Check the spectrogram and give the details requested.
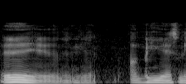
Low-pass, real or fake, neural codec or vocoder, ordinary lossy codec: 7.2 kHz; fake; codec, 44.1 kHz, 3.4 kbps, Pupu-Codec; none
